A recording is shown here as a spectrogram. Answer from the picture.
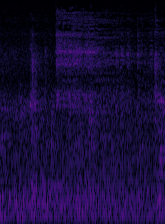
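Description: Steady background room noise: a constant low hum under an even haze, with a few faint brief knocks or rustles.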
